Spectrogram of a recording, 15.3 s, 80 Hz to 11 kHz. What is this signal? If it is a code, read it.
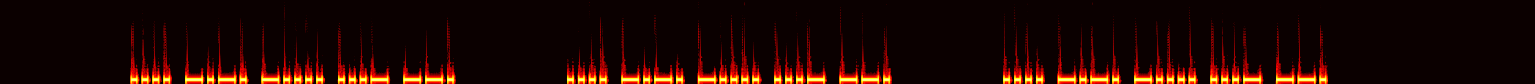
Morse code, heard as a keyed tone, about 22 wpm, 700 Hz. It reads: HC6VG HC6VG HC6VG
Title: DXCC-100 Call Signs - 5 Characters - Repeated 3x - 22wpm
